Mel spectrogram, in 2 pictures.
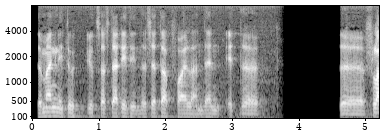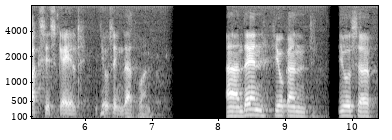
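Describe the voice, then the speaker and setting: A man with a low, gravelly voice gives an informal research talk as an astronomer. His delivery is halting and a little self-deprecating, with light noise in the recording. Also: fairly bright tone. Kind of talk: contributed scientific conference talk. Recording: clear background noise.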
